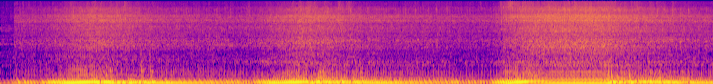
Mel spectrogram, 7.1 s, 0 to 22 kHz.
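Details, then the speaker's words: Hot Mk4 Golf GTI 1.8T, three throttle blips with a deep exhaust rasp and rattle; the noise seems to come from inside the resonator rather than further up as first suspected; source not confirmed. "nd hot, and you can hear it from the resonator now. Doesn't sound like it's coming from up here like I thought it was. It's almost coming from in here, inside the resonator."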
